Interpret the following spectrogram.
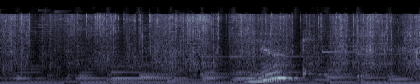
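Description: Crumpled silver wrapping paper crinkling as it is pulled and unfolded from a small gift box, over light background music.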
